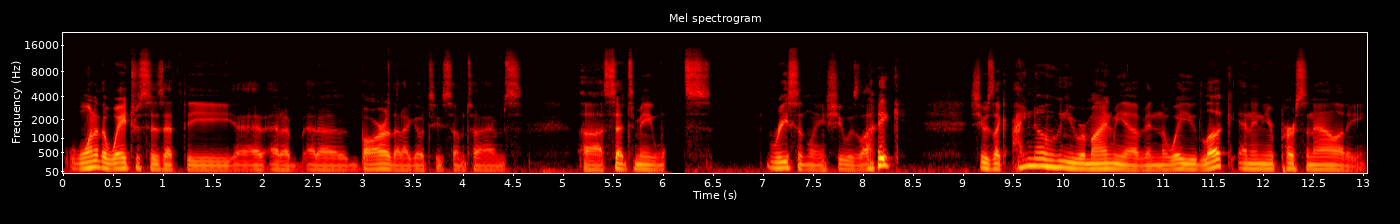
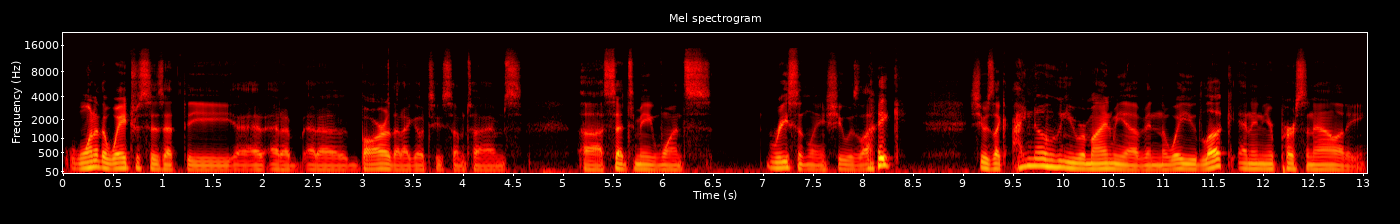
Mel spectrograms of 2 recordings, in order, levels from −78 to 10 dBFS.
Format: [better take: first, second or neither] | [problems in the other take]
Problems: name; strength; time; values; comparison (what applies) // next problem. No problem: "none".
second | audio cutting out; at 6 s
